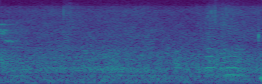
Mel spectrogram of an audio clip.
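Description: A steady, low insect buzz from many honeybees at a hive hums continuously, fairly faint and even, with no voices.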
